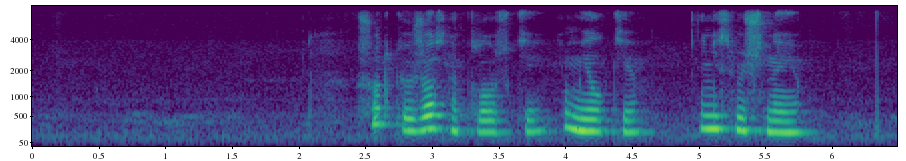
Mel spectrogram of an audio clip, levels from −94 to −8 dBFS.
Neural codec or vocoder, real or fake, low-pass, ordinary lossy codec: none; real; 7.2 kHz; none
